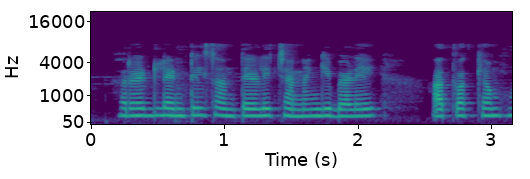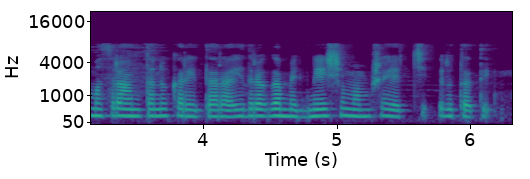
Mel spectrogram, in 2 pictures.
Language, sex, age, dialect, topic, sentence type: Kannada, female, 18-24, Dharwad Kannada, agriculture, statement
